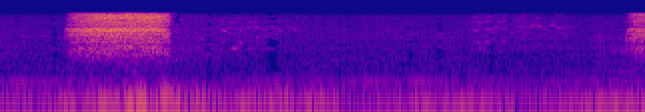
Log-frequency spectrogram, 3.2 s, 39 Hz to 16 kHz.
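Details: Barn owl at a feeding on 8 September 2019, 16:02: one loud, harsh half-second hiss, then quieter scratchy rustling, and the start of another rasping hiss at the end.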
